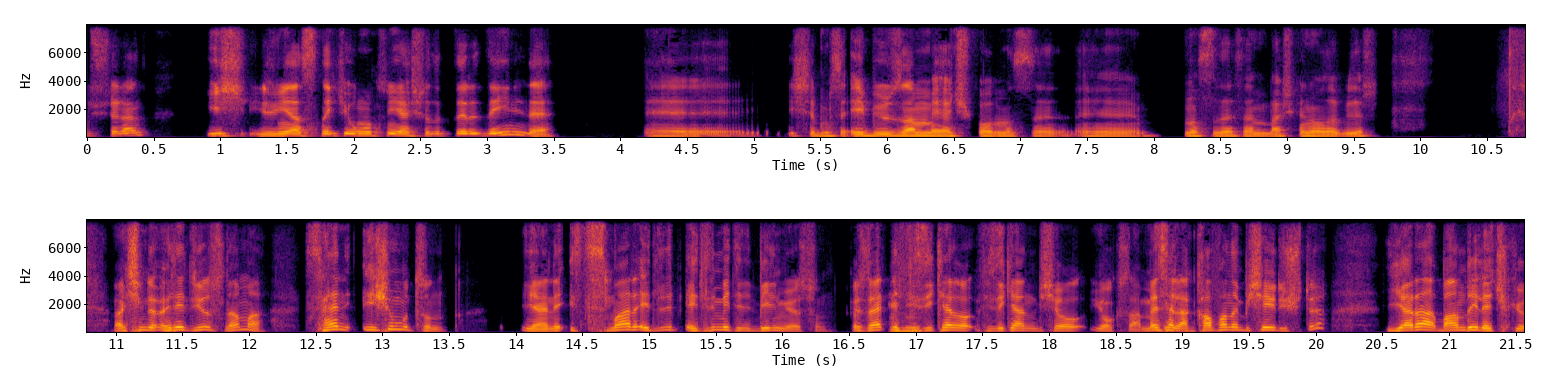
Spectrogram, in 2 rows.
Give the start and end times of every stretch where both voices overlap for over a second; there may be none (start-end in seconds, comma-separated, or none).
none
